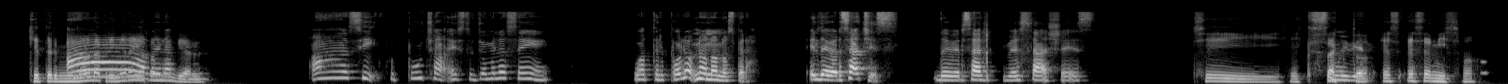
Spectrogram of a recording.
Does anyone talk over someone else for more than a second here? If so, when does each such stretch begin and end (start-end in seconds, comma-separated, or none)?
0.7-2.1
